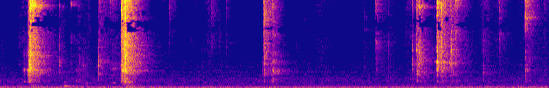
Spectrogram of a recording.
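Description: Metal frame of a folding transport wheelchair clicking and knocking several times as it is handled, with the sharpest knock about a second in.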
